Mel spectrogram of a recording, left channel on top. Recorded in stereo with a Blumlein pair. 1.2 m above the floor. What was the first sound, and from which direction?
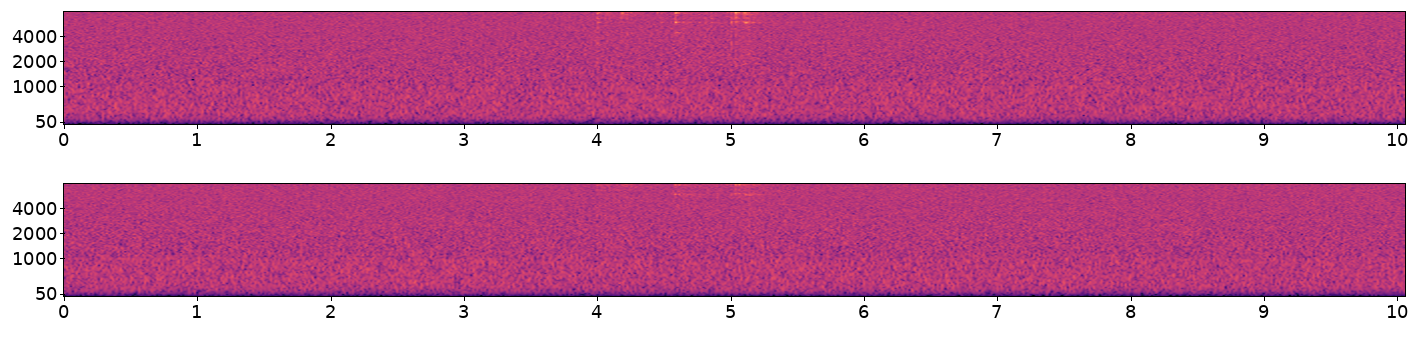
Keys jangling, 65° left.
